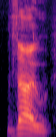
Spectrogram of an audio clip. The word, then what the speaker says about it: though: The beginning of the word though is pronounced just like the word this one. The the and the symbol that represents the th here is this one. Which means that the there's vibration in the vocal folds.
